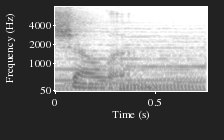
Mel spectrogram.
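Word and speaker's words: Shelyn: can find a good is it shellin or shayin s h e h how do you pronounce that shell yeah shellin okay so it's shellin uh let's see I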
